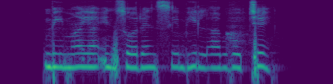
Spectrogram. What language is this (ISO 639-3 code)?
mag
